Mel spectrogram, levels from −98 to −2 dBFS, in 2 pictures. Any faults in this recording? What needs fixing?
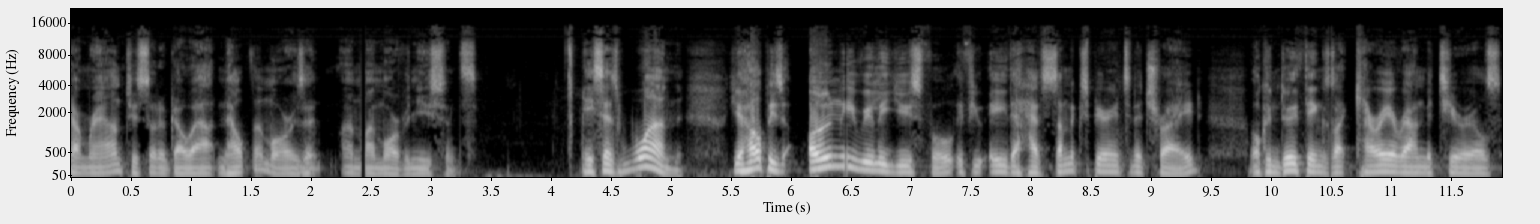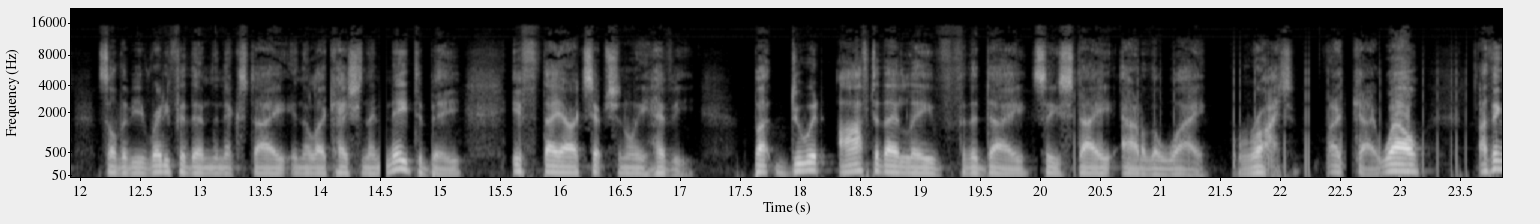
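Gap between stream segments: the speech drops to hard-edged silence at 2.42 s (38 ms), 6.45 s (22 ms), 10.49 s (18 ms, between "or can do things" and "like carry around materials"), 14.50 s (54 ms, between "in the location they" and "need to be if") and 22.55 s (53 ms). The roughly 4 s spacing fits segment boundaries whose timestamps don't meet, so the player pads the hole with silence. On a waveform each one is a flat-line notch; on a spectrogram it is a clean vertical blank band. Aligning segment timestamps at the packager so consecutive segments abut exactly would prevent it.

Train of clicks: from 20.29 s, just after "the day so you", to 23.82 s, about 30 similar pops tick over the speech at an uneven pace of around 8.7 per second, peaking about 5 dB above the speech itself. The likely cause is electrical interference or a faulty connection or power supply injecting pulses. A waveform shows sharp isolated spikes, and a spectrogram shows thin full-height vertical lines. 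Shielding or relocating the cabling and checking the connections and power supply would stop it.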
